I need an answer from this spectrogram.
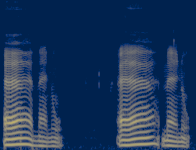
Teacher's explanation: You will not say آمنوا. No, it is only two harakas because it is a weak mad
